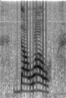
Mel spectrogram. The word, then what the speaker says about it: Davao: a gentle vowel ending, although later pronunciation is with a hard V or B. The Klata or Gyangan or Jangan call it Davao, and the Tagabawas call it Dabo.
